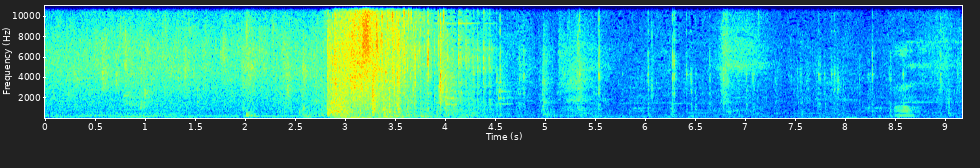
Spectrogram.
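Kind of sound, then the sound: impact, door being kicked down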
